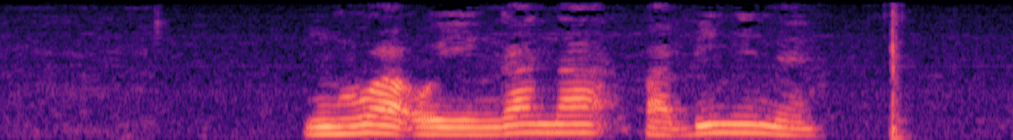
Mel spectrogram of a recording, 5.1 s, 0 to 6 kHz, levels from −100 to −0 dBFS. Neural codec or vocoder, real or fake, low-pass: none; real; 5.4 kHz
